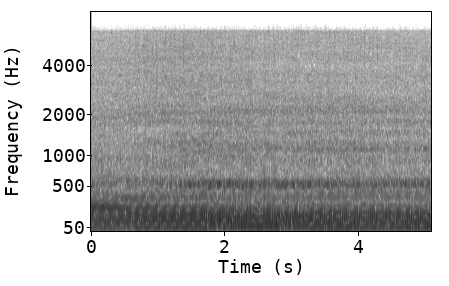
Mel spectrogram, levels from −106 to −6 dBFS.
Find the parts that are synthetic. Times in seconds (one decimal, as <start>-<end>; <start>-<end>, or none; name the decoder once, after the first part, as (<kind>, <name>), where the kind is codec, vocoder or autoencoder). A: 1.7-3.2 (vocoder, Vocos)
